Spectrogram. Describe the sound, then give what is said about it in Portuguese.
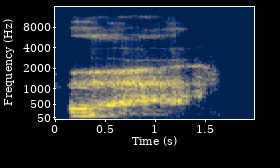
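A single loud, guttural undead groan, raspy and drawn out for about a second and a half, coming out of the middle of a forest, trailing off abruptly at the end. “Opa, Assim, saindo do meio da floresta, um barulho de mortos-vivos.”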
